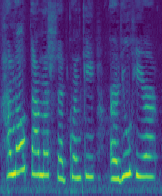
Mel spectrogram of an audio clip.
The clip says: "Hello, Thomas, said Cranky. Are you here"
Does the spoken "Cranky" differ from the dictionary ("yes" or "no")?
yes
